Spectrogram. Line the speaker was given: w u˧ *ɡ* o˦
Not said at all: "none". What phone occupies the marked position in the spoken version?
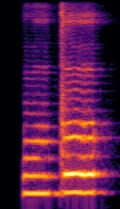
ɡ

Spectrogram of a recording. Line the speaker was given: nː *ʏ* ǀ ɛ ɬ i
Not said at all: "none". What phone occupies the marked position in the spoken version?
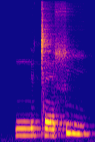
ʏ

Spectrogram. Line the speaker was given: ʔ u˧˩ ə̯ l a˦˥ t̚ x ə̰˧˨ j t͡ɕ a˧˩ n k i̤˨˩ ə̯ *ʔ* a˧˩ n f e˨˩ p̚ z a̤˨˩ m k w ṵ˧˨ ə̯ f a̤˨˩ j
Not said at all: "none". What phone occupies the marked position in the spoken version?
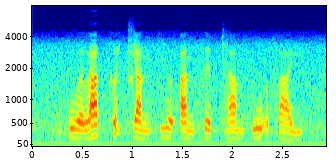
ʔ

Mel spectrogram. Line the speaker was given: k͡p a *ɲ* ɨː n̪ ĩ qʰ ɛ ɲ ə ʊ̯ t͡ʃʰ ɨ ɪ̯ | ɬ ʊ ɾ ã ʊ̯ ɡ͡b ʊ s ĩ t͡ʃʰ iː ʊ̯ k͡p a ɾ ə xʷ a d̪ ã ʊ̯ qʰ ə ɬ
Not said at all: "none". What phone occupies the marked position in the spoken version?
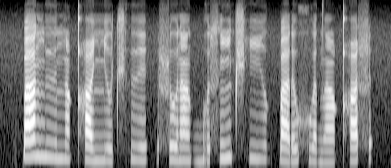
ŋ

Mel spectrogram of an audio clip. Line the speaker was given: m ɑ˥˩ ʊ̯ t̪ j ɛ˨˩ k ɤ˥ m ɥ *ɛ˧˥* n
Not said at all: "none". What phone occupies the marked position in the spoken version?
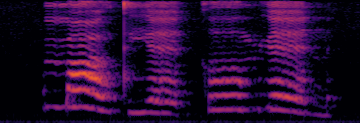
ɛ˥˩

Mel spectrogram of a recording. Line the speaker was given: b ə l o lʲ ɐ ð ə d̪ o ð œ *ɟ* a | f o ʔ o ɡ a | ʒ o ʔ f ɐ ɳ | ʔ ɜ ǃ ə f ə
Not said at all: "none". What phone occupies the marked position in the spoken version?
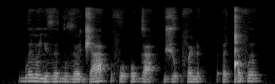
d͡ʒ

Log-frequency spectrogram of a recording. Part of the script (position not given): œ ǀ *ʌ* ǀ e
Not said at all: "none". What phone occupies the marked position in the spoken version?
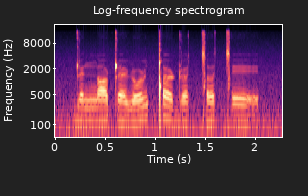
ə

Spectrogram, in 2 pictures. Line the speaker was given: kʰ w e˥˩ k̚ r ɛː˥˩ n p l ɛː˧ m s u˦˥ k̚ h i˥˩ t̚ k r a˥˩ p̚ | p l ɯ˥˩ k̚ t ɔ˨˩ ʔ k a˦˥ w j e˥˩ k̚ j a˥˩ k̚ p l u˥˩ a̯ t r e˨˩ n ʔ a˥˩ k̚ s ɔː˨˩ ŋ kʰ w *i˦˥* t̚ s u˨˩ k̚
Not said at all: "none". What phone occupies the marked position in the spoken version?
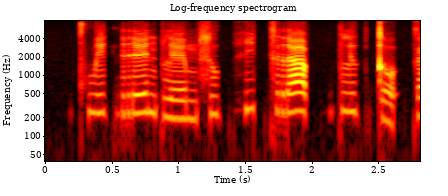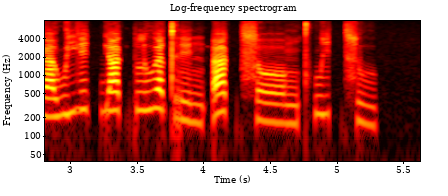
i˦˥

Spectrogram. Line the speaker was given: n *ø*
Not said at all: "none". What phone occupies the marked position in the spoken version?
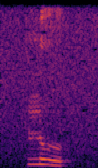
u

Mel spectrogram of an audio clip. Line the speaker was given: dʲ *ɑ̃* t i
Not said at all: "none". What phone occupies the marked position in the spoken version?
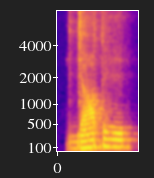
ɑ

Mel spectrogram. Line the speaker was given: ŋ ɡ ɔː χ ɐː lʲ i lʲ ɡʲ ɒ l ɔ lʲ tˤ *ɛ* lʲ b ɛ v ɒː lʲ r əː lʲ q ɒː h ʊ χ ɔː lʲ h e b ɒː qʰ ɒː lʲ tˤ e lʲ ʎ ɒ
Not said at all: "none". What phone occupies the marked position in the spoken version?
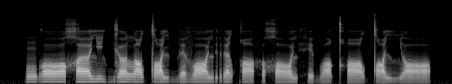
ɛ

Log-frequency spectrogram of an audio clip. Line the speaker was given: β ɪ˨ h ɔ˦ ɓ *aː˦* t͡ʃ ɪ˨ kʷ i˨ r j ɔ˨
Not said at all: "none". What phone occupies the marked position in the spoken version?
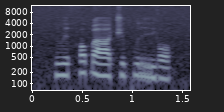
aː˨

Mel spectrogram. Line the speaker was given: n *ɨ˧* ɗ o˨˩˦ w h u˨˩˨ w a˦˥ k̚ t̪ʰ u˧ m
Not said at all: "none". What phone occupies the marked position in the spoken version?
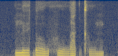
ɨ˧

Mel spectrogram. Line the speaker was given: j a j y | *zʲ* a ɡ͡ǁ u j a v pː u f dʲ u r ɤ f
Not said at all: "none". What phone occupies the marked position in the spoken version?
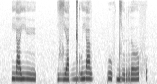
zʲ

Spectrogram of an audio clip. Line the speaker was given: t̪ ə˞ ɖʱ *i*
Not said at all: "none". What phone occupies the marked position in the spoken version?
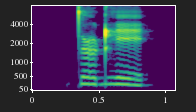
e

